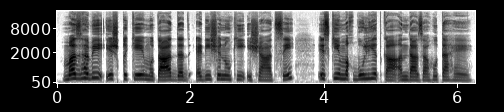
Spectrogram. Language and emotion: Urdu, neutral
